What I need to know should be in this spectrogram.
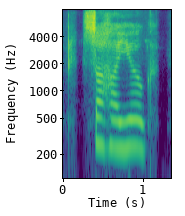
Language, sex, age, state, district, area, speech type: Nepali, female, 18-30, West Bengal, Kalimpong, rural, read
